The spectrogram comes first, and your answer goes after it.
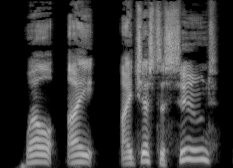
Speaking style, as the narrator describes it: Selena stammered, not knowing what to say

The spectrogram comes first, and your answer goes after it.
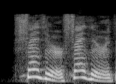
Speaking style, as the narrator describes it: the sheep cried again

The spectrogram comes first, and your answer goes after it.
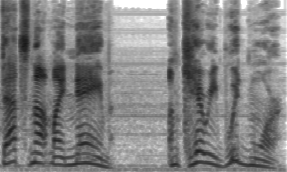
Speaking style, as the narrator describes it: basically shouted at the man standing 3 feet away

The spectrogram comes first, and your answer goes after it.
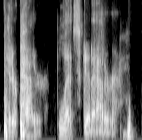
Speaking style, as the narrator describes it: I sprang from the bed and whispered

